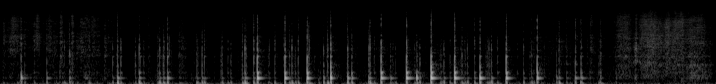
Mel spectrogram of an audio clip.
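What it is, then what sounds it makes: Wooden plaque. Long nails tap quickly on a flat wooden plaque sign, producing a run of short, dry knocks with a faint hollow tone. The taps come in an uneven rhythm and die away almost instantly. The last second fades into soft, bright hiss.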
